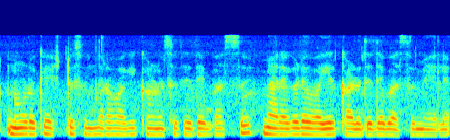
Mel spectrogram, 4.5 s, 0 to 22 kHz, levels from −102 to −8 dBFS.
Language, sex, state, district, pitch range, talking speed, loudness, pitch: Kannada, female, Karnataka, Bellary, 165-180 Hz, 145 wpm, -32 LUFS, 170 Hz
